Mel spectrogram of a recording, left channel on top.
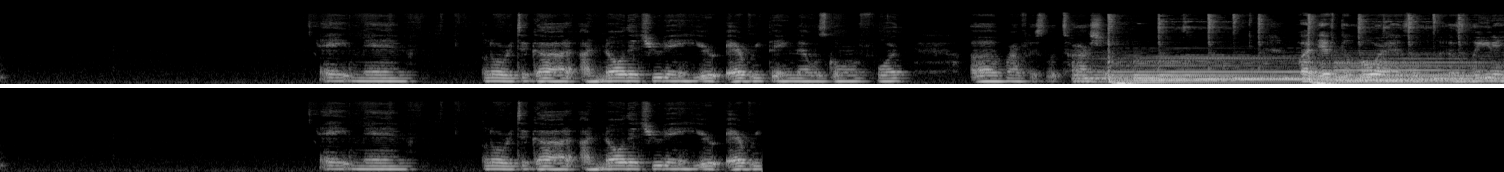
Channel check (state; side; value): drops out; right; at 7.7 s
